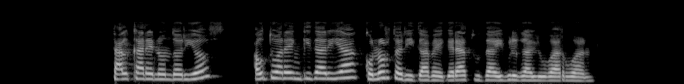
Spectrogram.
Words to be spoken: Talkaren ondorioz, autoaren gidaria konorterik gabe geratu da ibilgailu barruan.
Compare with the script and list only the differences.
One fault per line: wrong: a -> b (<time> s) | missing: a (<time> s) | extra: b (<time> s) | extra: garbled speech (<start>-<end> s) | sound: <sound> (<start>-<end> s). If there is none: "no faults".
no faults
